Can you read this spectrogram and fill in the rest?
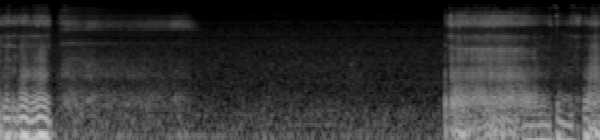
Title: Snoring Doge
